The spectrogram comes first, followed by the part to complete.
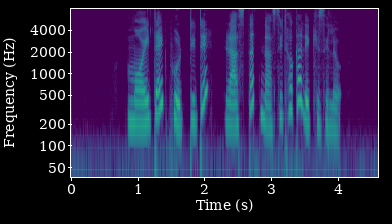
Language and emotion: Assamese, happy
